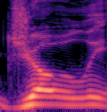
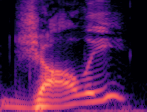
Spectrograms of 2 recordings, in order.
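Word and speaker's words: Joly: is spelled j-o-l-y but it's not Jolie it's not Angelina Jolie it's Melanie Jolly j-o-l-y she's The Runaway favorite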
